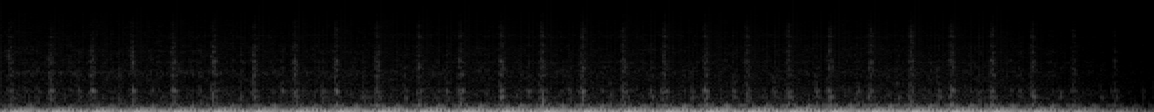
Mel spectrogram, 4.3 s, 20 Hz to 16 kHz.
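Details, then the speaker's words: BMW E53 X5 with the M54 straight-six and check engine light on: lumpy, uneven idle, loping about three times a second, with the vehicle rocking side to side; scan tool reads a misfire on cylinder six. "got the check engine light on and our silky smooth straight six m54 engines idling like a 454 big block chevy with a high lift cam all vehicles rocking side to side not good"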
